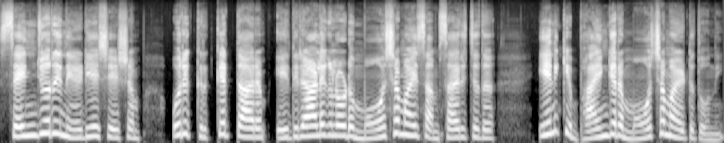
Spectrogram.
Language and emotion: Malayalam, disgusted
